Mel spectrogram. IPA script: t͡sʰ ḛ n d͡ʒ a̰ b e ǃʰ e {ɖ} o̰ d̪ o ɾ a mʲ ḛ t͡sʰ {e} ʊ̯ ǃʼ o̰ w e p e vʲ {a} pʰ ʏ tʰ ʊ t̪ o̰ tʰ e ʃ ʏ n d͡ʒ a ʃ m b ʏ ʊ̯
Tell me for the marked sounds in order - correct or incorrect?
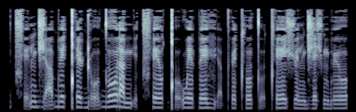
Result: correct, correct, incorrect

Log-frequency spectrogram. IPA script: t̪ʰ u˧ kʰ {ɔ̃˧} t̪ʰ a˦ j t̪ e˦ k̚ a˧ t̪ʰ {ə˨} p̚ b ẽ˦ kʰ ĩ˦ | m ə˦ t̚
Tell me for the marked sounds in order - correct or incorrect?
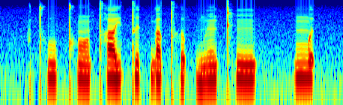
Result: correct, correct

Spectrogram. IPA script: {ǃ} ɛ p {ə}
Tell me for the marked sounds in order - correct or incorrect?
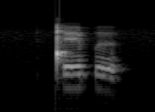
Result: correct, correct

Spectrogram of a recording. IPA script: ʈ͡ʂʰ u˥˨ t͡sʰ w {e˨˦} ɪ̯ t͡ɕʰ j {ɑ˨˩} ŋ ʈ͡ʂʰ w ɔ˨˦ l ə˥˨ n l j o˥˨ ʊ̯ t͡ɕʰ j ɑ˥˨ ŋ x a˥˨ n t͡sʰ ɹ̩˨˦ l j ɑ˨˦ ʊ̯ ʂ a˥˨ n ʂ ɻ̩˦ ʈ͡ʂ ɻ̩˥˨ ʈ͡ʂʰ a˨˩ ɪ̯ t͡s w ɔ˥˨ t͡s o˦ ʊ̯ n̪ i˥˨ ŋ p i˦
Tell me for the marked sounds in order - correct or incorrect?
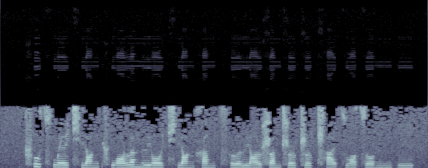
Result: correct, correct

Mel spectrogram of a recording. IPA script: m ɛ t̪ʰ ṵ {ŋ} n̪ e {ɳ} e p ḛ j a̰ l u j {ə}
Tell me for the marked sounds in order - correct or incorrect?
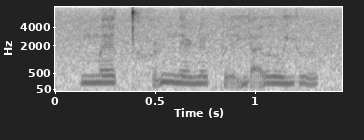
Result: incorrect, correct, incorrect

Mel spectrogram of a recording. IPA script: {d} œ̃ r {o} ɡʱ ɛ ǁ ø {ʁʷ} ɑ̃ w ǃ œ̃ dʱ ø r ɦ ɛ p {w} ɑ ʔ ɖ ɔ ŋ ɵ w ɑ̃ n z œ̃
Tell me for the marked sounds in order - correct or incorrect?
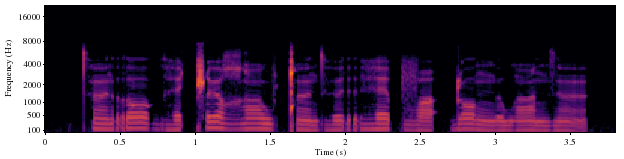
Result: incorrect, incorrect, incorrect, incorrect

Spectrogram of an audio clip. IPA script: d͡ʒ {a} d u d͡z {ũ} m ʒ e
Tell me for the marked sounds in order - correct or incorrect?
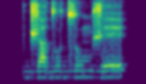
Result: correct, incorrect

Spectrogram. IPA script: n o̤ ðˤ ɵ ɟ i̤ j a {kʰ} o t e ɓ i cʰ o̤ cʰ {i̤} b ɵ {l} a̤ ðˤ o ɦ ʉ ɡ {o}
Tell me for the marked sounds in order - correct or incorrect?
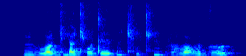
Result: incorrect, incorrect, incorrect, incorrect

